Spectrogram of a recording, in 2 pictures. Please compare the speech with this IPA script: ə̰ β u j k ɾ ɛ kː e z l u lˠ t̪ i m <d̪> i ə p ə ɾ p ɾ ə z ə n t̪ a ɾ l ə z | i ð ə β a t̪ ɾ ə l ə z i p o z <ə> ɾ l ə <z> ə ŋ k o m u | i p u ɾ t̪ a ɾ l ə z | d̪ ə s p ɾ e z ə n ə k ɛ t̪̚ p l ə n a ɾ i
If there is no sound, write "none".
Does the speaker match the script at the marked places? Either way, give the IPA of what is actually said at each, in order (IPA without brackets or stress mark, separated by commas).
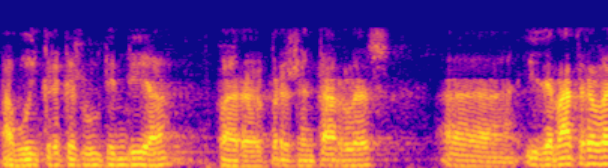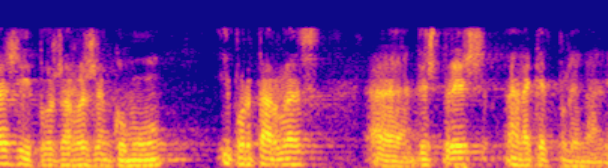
d̪, a, z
